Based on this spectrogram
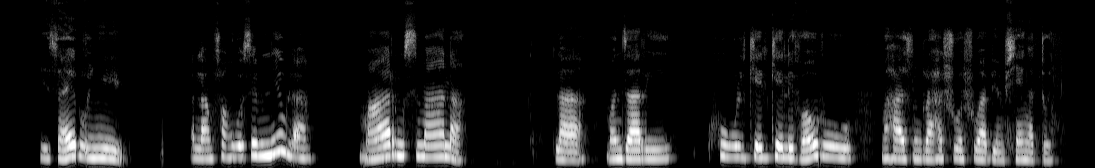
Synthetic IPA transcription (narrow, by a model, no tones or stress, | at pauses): izajrui | alamifaŋuasaminewla | maɾunisimanə | la | mand͡ʒaɾi | huulikelikelevawɾu | maɦaziniraɦəʃuaʃuabamifjeŋat̪ui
